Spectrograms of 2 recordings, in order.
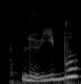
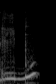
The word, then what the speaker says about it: le hibou: le haricot le handicap le hibou le hibou on dit pas l'hbou non le hibou on dit aussi le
